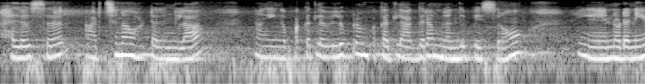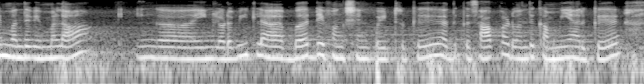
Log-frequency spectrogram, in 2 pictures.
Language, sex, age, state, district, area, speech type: Tamil, female, 18-30, Tamil Nadu, Viluppuram, urban, spontaneous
